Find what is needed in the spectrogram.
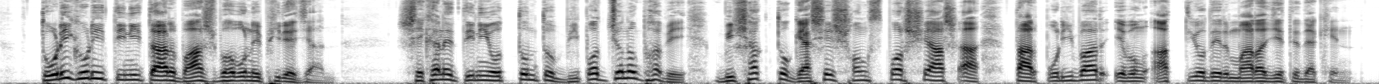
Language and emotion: Bengali, neutral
